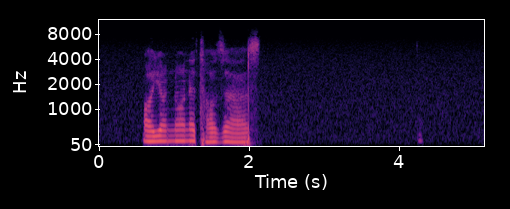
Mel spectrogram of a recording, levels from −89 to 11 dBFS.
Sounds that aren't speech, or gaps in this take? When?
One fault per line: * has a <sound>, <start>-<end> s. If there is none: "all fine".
all fine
